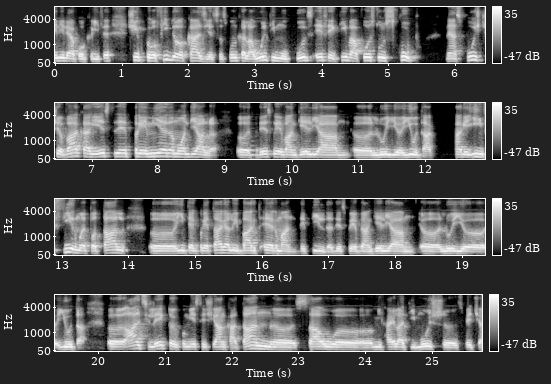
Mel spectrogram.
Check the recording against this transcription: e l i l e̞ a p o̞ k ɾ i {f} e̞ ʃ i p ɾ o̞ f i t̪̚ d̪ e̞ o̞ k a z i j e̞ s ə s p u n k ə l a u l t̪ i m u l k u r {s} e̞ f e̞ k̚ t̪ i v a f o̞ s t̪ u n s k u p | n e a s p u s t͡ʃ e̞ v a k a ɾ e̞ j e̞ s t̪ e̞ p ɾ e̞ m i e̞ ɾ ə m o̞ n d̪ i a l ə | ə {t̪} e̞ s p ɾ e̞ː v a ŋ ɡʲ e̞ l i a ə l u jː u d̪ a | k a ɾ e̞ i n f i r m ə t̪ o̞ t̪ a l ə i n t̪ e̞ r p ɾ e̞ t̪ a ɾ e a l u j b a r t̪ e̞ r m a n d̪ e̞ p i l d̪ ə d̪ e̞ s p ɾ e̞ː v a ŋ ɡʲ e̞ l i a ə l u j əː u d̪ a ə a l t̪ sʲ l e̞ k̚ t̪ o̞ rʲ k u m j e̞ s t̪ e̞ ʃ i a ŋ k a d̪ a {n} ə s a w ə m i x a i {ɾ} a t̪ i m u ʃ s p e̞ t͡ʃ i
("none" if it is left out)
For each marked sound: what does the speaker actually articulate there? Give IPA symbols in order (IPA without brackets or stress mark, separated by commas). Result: f, s, d̪, n, l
